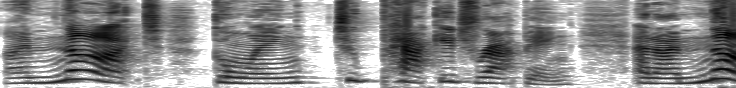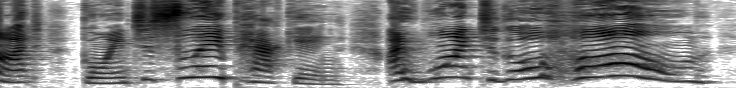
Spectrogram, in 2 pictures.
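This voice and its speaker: A woman's voice: high-pitched, big pitch swings, slow, few pauses, bright, forceful tone, voice pushed up, heavily acted. A woman voicing a stubborn, whiny young girl in a children's storybook, dramatic in manner. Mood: outraged. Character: stubborn, whiny young girl Sophie, bratty but soft-hearted.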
